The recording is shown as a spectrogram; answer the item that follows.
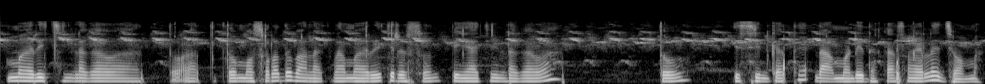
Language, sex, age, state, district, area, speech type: Santali, female, 30-45, West Bengal, Malda, rural, spontaneous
